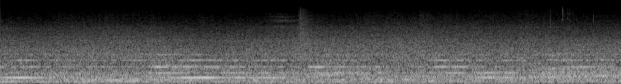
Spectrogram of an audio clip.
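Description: Slow ambient music of held tones that change pitch every second or so, over a steady hiss.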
